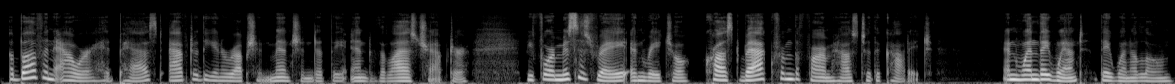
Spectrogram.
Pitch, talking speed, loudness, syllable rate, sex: 180 Hz, 190 wpm, -20 LUFS, 5.5 syllables/s, female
